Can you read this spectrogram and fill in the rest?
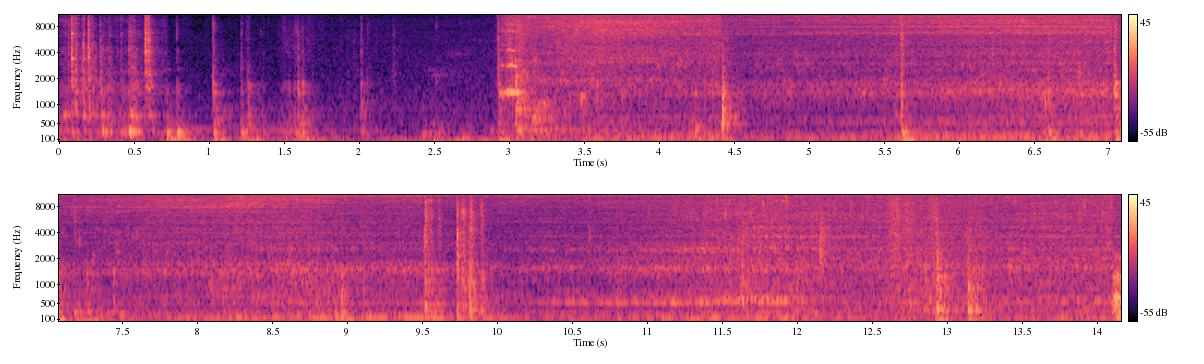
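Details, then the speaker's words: American Standard toilet after the whole Fluidmaster fill valve assembly was replaced (the new seal was the wrong size): steady rushing water as the tank refills, then the valve shuts off normally. "it's turning off it's working like it should"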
